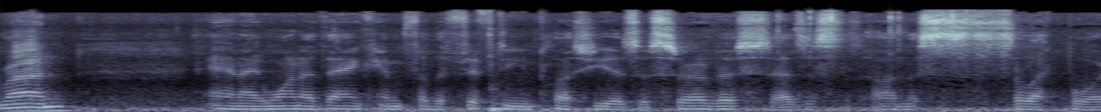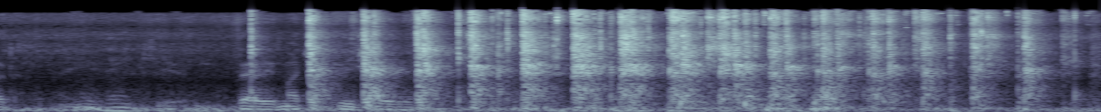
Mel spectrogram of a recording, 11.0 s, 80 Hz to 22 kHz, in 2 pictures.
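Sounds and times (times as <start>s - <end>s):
people clapping: 6.8s - 11.0s.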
